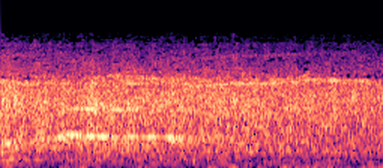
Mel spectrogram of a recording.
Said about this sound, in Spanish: El aplauso no es para mí, es para ustedes y para el de al lado. Métanle un codazo.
